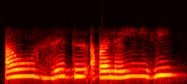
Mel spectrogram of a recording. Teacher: آیت نمبر 4 میں دیکھیں، او زد علیہ، زا ہے، آف کورس وسلنگ لیٹر ہے، اس کی سیٹی کی آواز آئے گی، اور اس کو دال کے ساتھ ملائیں گے تو دال ساکن ہے، دال پر جھٹکا دیں گے۔ جھٹکا دینے سے مراد ہے قلقلہ کریں گے، آواز، دال کی آواز اپنے مخرج سے ٹکرا کر واپس پلٹے گی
